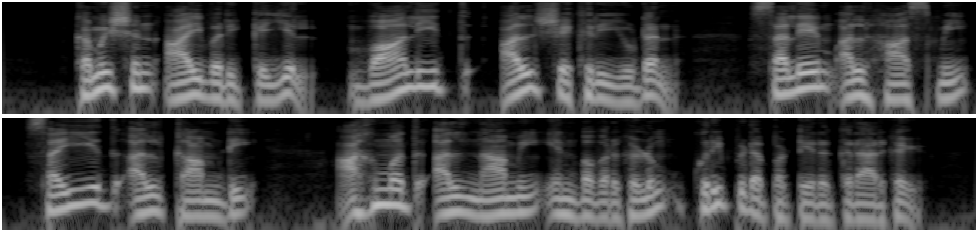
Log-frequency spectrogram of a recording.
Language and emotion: Tamil, neutral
